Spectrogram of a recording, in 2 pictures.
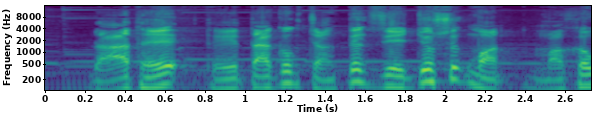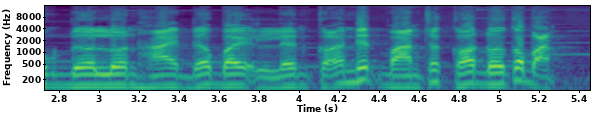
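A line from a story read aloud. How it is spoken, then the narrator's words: Cold voice. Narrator (Vietnamese): lạnh lùng nói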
